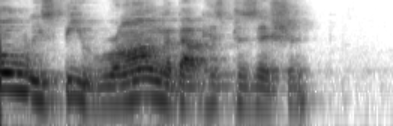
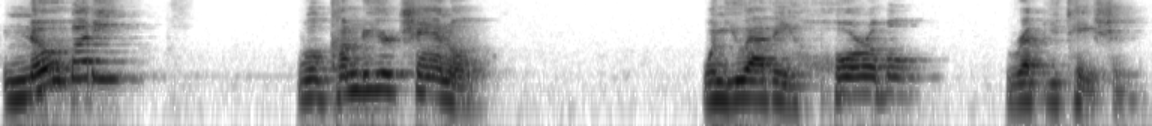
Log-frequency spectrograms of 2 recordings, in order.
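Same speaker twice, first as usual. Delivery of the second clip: deliberate, emphatic. Real, not acted. Lecturing G-Man about his channel, deliberate broken-up phrasing.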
